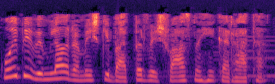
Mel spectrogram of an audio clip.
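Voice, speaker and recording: A woman narrating an animated storybook in a steady, storytelling manner. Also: lowish voice, fairly quick. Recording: dull lo-fi audio with music.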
